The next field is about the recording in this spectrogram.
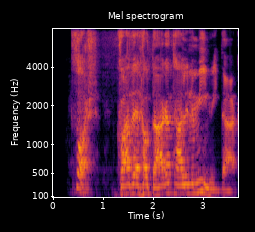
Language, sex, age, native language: Icelandic, male, 40-49, German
